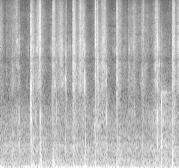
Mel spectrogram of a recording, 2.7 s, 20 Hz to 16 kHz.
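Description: A 32-card deck is cut and riffled on a table, giving a quick run of crisp, papery flicks and slaps that repeat unevenly and fairly close by, with no talk over them.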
